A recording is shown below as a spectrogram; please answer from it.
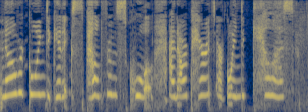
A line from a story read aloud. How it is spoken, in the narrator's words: she shrieked hysterically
